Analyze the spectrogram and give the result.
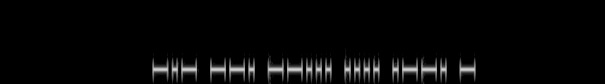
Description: Morse code, heard as a keyed tone, about 25 wpm, 700 Hz. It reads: KG7HPT
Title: USA Call Signs - 6 Characters - 25wpm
